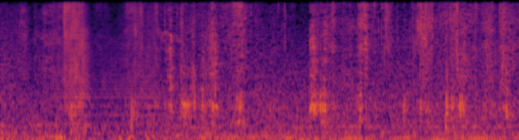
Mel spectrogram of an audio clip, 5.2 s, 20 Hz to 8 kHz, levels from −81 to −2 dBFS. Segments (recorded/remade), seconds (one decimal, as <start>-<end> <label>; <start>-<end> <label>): 0.0-0.5 recorded; 0.5-1.6 remade; 1.6-5.2 recorded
